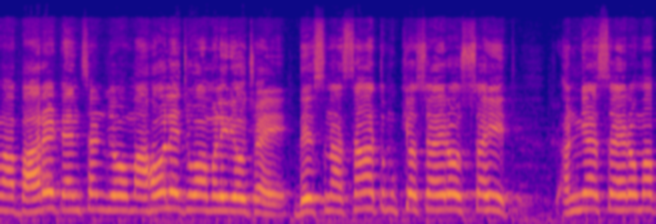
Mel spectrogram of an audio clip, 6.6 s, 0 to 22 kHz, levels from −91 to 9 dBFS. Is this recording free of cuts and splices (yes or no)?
no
